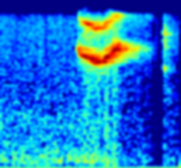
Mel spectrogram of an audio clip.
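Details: Two-year-old female pet lovebird asking for a head scratch gives one short, high squeaky note, followed by a faint brief chirp, in a quiet room.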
